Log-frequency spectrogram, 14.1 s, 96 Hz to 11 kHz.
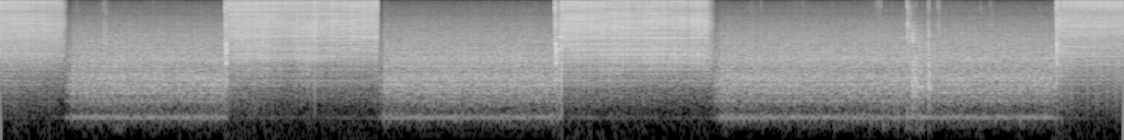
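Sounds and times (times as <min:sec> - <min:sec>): welding arc crackling: 0:00.0 - 0:00.9, 0:02.8 - 0:04.8, 0:07.0 - 0:09.0, 0:13.2 - 0:14.0.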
